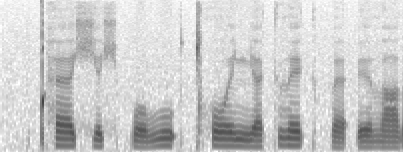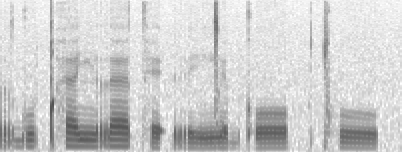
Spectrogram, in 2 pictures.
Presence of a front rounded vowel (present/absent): absent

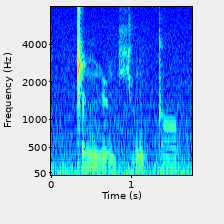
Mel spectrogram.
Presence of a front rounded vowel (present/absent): absent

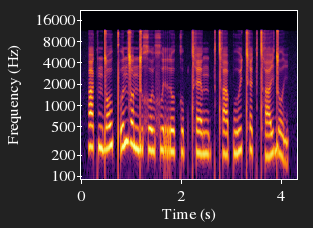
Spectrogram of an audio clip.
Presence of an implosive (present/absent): absent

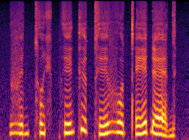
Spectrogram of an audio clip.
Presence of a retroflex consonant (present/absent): absent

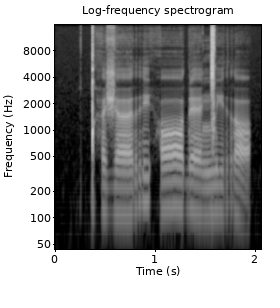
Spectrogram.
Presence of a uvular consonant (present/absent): absent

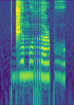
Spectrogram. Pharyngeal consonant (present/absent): absent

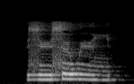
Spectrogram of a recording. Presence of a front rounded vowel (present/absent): present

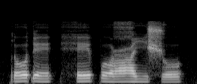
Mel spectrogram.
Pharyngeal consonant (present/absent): present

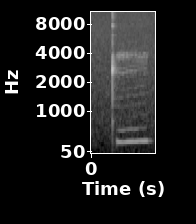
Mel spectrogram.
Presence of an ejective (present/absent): present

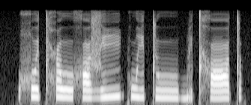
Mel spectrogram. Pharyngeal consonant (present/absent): present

